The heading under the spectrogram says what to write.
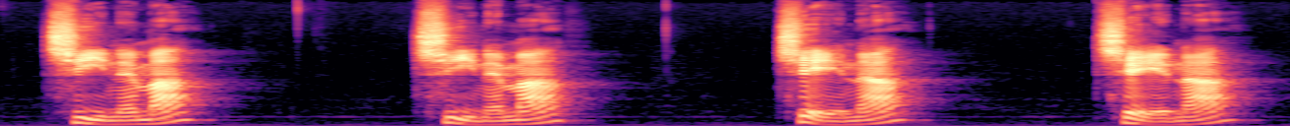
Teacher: The soft sound of the C is basically a ch sound, like the word chair in English.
